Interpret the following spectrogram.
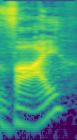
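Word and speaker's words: Vay: Well, I have a pretty fine RPG to talk about also, and that's a game called VI. Oh, this it's spelled V A Y.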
